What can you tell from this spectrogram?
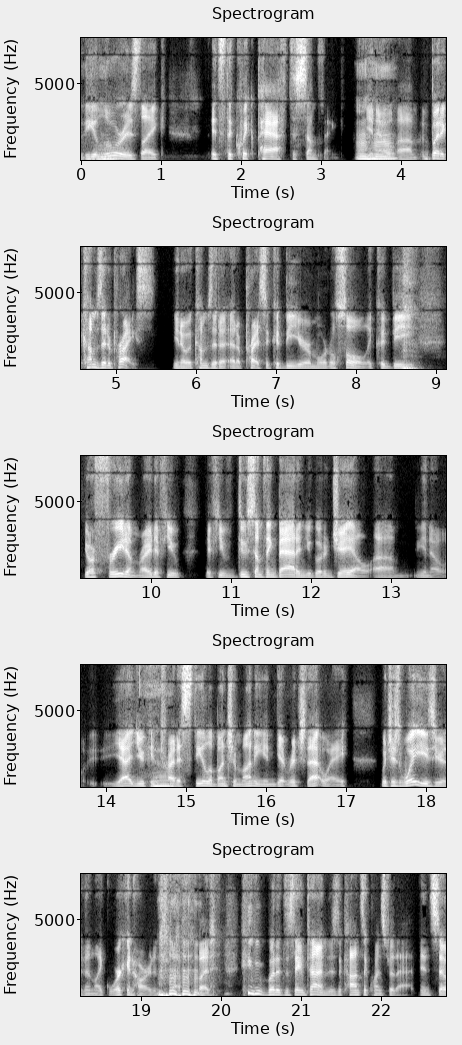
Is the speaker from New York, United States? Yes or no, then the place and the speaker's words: no; Sandy Hook, Connecticut, United States; And I grew up in Sandy Hook, Connecticut. And the next town over was Monroe, still is Monroe.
